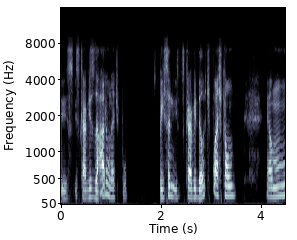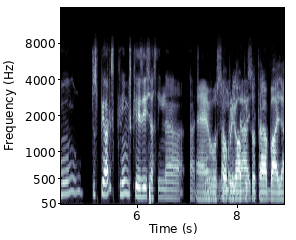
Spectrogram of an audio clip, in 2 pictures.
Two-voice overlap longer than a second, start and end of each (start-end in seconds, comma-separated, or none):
7.2-8.4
